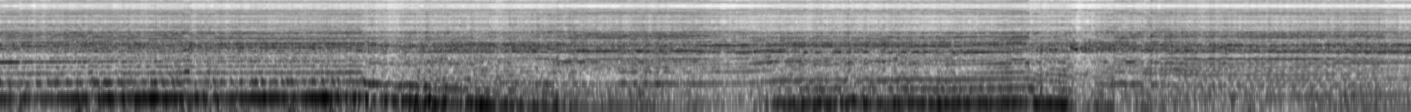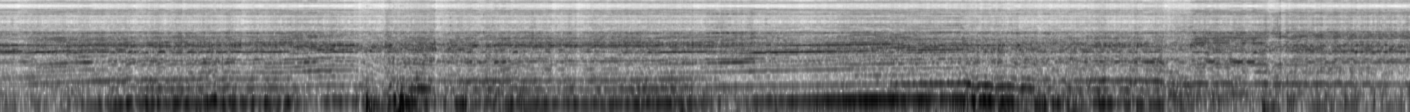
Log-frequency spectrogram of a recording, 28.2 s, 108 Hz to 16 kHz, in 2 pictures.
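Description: Club 100 TKM 115cc two-stroke kart engine at racing speed, heard onboard. Its pitch drops sharply about four times as the kart slows for corners and climbs back as it accelerates out, with one brief loud bump about two-thirds of the way through.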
